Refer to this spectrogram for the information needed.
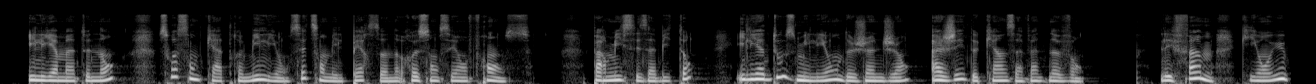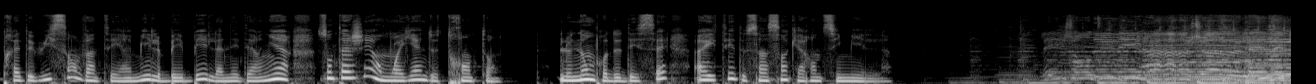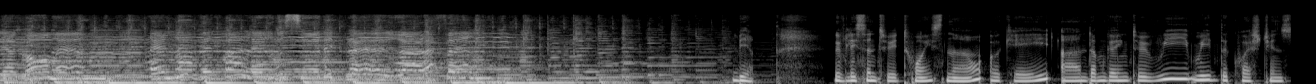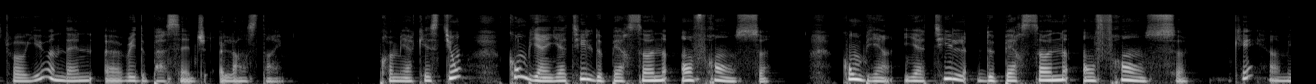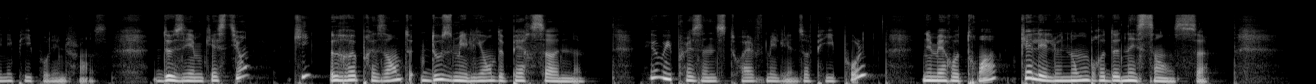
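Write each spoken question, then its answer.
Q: combien y a-t-il de personnes en France?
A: 64 700 000

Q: qui représente 12 millions de personnes?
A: les jeunes gens âgés de 15 à 29 ans

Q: quel est le nombre de naissances?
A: près de 821 000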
